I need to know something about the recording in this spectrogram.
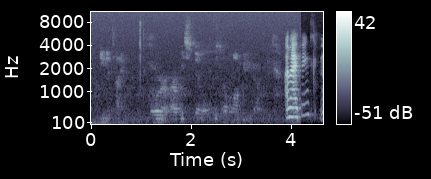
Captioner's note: speaks faintly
